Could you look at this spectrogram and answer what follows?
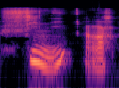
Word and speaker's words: finis: pompier je termine maintenant avec je finis je s'écrit ensuite nous avons également un S muet alors je finis qui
